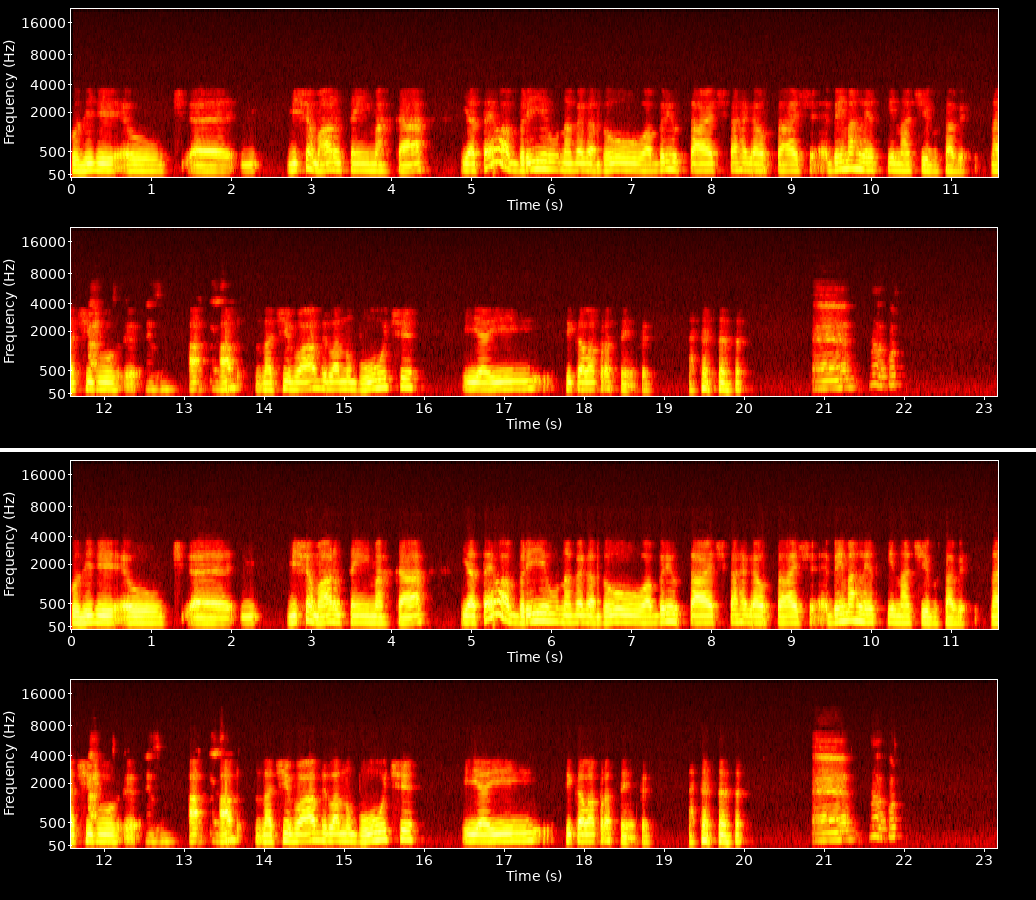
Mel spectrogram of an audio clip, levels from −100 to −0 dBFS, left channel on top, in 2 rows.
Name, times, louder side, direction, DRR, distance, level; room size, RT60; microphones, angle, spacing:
voice 1, 0.0-2.3 2.7-4.4 4.9-11.2 11.5-12.5 13.1-15.9 16.5-17.5 17.8-18.8 19.5-20.0, right 5 dB, 55° right, 0.3 m, -22 dB
voice 2, 12.5-12.8 13.1-13.6 20.8-21.9, right 4 dB, 85° right, 1.0 m, -33 dB
9.6 x 3.2 x 4.9 m
head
